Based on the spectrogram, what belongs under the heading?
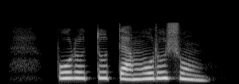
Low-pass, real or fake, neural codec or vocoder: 7.2 kHz; fake; codec, 24 kHz, 0.5 kbps, DualCodec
